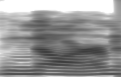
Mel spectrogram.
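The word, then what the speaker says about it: NAMH: can look them up it's narm is how they pronounce it n a MH we'll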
